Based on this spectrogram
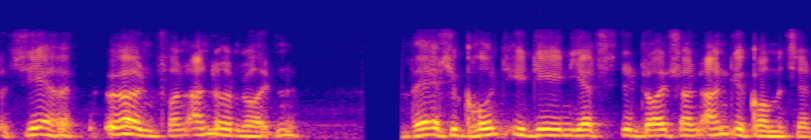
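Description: Very slow, somewhat breathy speech from a man with fairly high pitch and ordinary pitch variation. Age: 80s+. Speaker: philosopher and founder of the New Work movement. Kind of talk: interview.

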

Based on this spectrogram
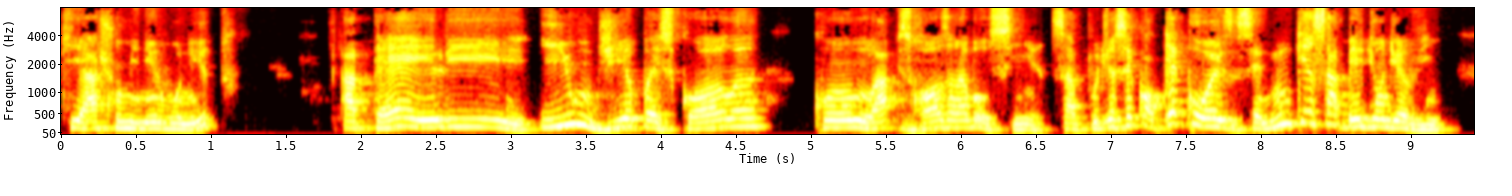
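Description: A high-pitched man with lively intonation. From interior of Minas Gerais, Brazil. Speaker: stand-up comedian and comedy writer. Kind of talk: casual chat.

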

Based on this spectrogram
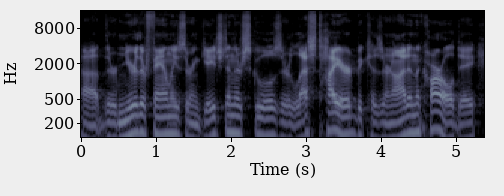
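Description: A man with a Canadian accent and a plain, everyday voice talks fairly quickly with hardly any pauses, his medium pitch showing ordinary pitch variation. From Canada, Toronto area. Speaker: mayoral candidate. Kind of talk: interview. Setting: at home.

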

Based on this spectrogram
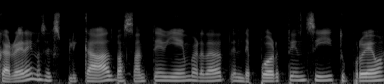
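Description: In a Costa Rican accent, a woman of medium pitch speaks at a moderate pace in a dry, close sound with no echo, on a very clean recording with a silent background. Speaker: podcast host, sports journalist. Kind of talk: interview.

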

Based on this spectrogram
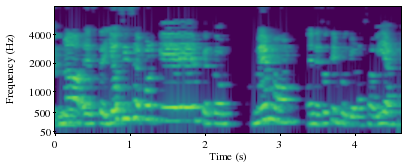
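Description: A woman talks with a high-pitched voice and lively intonation. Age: 20s. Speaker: podcast co-host sharing personal story. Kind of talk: casual chat.

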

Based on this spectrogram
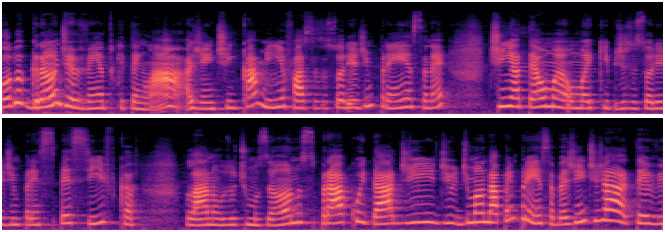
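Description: A woman with a high pitch speaks in a raised, projected voice. Her tone is bright and sharp, with ordinary pitch variation. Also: moderate pace, very clean recording, silent background. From Minas Gerais, Brazil. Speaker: journalist and museum communications coordinator. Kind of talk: casual interview. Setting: podcast studio, live.

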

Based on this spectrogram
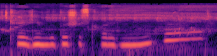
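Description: A high-pitched woman at a fairly slow pace, lively intonation, and noticeable background noise. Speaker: gaming podcaster. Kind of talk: live gameplay commentary. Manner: animated.

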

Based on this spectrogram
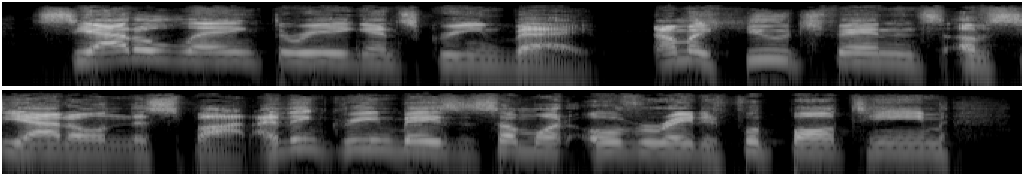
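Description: A man with an American accent speaks at a fairly quick pace in a high pitch. His raised, projected voice has a bright, sharp tone. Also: ordinary pitch variation, hardly any pauses, dry, close sound with no echo. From Pennsylvania (Allentown). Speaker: sports betting podcast host.

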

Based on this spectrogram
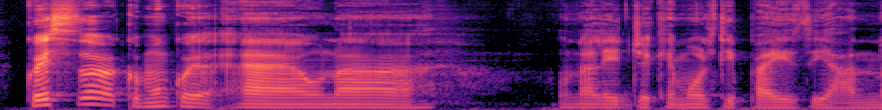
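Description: A man with an unremarkable speaking voice, fairly low in pitch and fairly slow in pace, in a very clean recording with a silent background. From Italy. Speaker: podcast co-host. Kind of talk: casual chat.

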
